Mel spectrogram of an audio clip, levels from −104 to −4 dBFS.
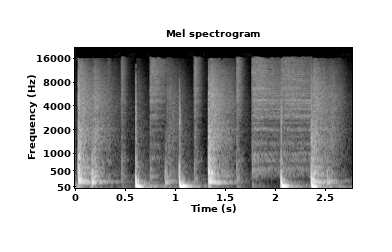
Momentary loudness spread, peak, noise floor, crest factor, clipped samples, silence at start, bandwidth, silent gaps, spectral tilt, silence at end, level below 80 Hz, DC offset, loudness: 14 LU; -2 dBFS; -35 dBFS; 16 dB; under 0.1%; 0.05 s; 17 kHz; none; -6 dB/octave; 0.2 s; -20 dBFS; under 0.1%; -20 LUFS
